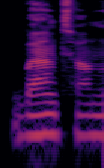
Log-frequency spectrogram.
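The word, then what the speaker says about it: bantam: But this is this is this guy's pronounced banttom way, right? Banttom. Yeah. Banttom like atom.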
